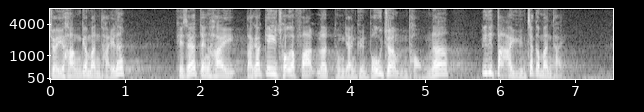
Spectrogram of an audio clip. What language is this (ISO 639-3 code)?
yue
